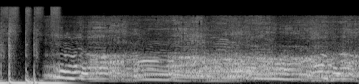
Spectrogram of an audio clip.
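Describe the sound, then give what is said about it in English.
A pride of lions roars together in a loud, sustained chorus, deep rumbling calls overlapping continuously, with no talking. “And that was a pride of lions roaring away.”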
